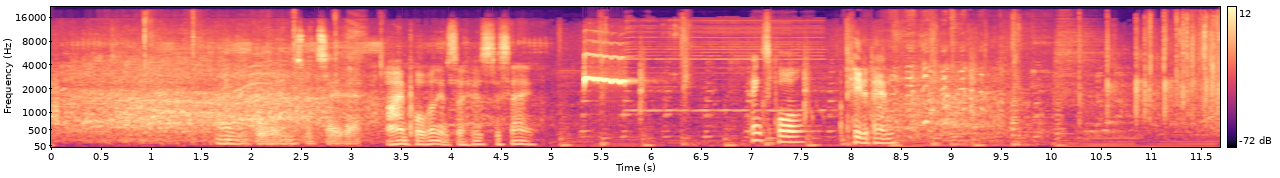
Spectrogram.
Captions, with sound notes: (LAUGHTER) - I don't think Paul Williams would say that. - I'm Paul Williams, so who's to say? (WHISTLE BLOWS) Thanks, Paul― Peter Pan.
